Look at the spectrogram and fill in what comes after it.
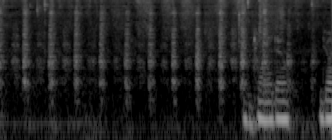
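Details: Bernese Mountain Dog indoors with its family, panting in quick breathy puffs, about four per second, for several seconds before a person starts talking over it.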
